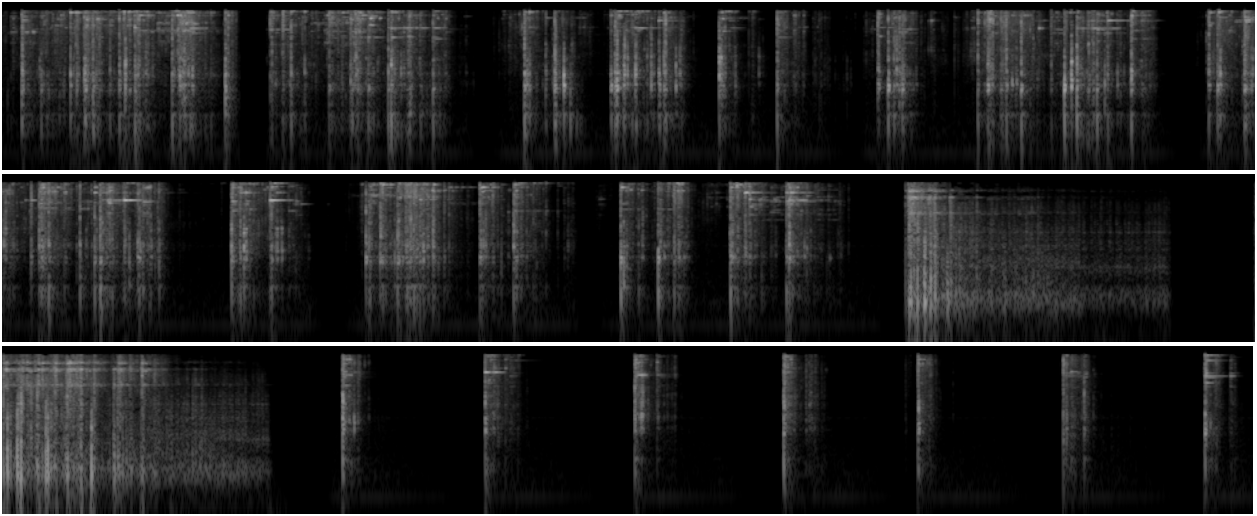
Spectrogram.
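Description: Rapid bursts of metallic jingling and clinking for about sixteen seconds, then two longer crashing sounds that die away, then single sharp clicks about once a second.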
